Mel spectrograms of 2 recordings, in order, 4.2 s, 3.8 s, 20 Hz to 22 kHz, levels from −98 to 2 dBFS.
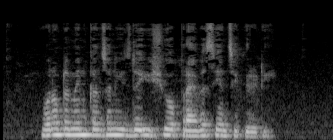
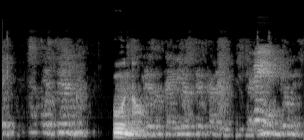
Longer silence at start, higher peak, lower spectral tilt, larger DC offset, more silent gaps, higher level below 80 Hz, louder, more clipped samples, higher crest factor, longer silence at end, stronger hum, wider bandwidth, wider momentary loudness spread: first, 0.5 s vs 0.05 s; second, -10 dBFS vs -6 dBFS; first, -8 dB/octave vs -6.5 dB/octave; neither; neither; first, -60 dBFS vs -70 dBFS; about the same, -24 LUFS vs -25 LUFS; neither; second, 14 dB vs 20 dB; first, 0.8 s vs 0 s; neither; first, 11 kHz vs 7.8 kHz; second, 12 LU vs 19 LU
